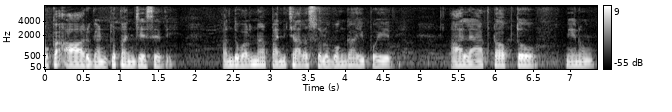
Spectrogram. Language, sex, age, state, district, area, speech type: Telugu, male, 18-30, Andhra Pradesh, Guntur, urban, spontaneous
